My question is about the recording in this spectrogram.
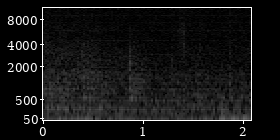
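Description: Faint, light ticking, about two ticks a second, over a low background hiss.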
